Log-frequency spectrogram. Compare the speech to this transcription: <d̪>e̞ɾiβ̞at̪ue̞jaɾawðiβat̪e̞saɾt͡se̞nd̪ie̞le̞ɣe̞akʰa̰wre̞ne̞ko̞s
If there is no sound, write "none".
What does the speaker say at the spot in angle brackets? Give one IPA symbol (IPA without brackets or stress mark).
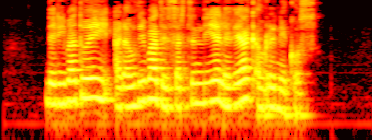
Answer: d̪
